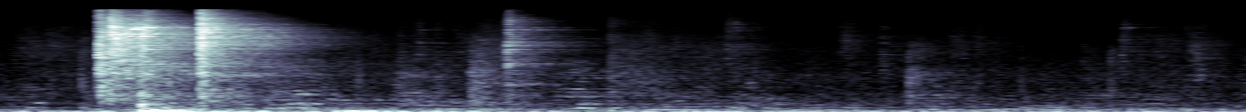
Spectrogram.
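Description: Steel longsword blades clashing twice in quick succession, about half a second apart, each strike ringing out and fading, followed by a lighter clash a couple of seconds in.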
